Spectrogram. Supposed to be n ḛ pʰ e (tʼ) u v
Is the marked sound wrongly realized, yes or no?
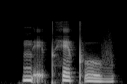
yes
